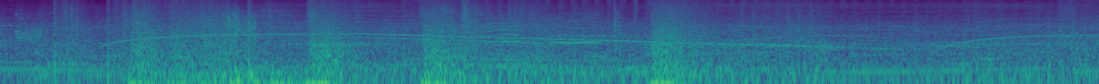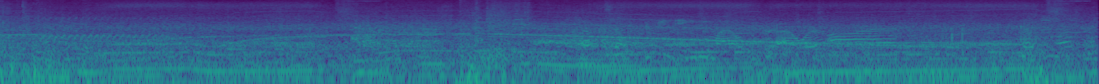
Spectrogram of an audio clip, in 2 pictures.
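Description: Police sirens wail nearby, rising and falling.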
